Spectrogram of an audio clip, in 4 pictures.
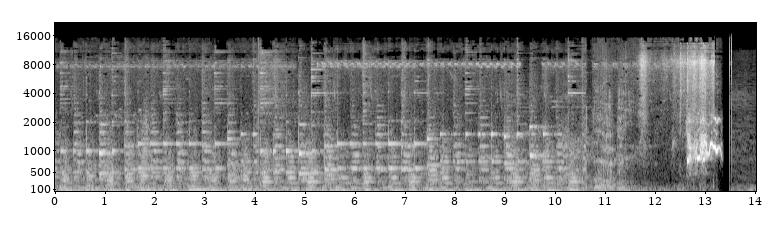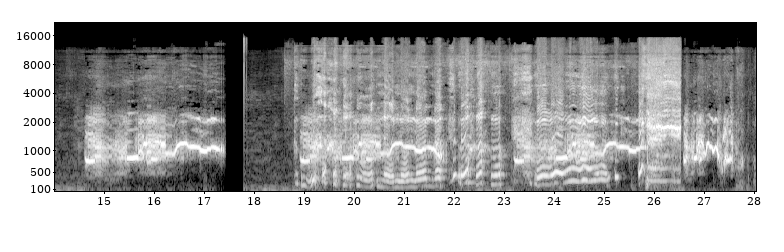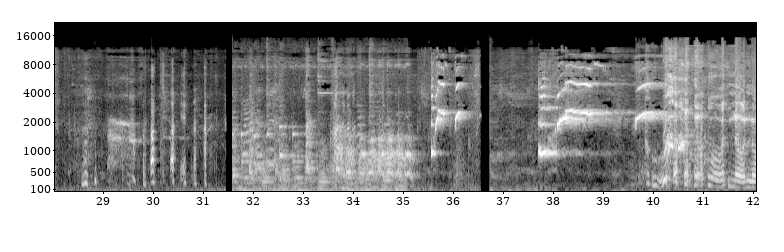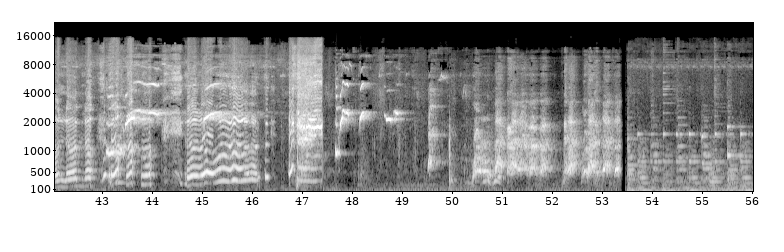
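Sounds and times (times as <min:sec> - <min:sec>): clicks and scuffs: 0:11.6 - 0:13.3
dog barking and yelping: 0:12.6 - 0:13.4, 0:14.6 - 0:17.4, 0:19.0 - 0:27.9, 0:33.0 - 0:38.9, 0:42.9 - 0:44.4, 0:46.3 - 0:53.5
dog whining and yelping: 0:33.6 - 0:36.6, 0:37.7 - 0:40.3, 0:47.3 - 0:51.3.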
